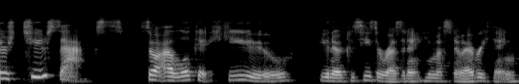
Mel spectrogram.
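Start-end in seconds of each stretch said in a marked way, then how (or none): 0.0-1.2 sweet, very high little voice. Retelling what the ultrasound tech said, imitating a sweet voice. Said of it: "she has this sweet voice and she says".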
